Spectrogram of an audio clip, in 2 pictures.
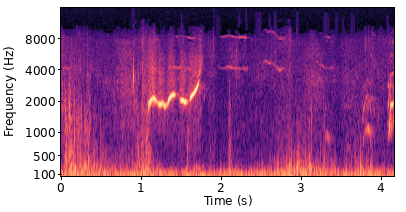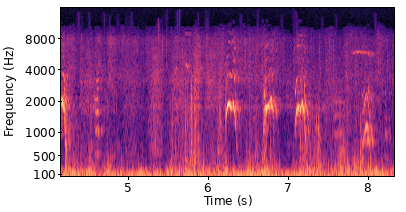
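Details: Podenco hunting dogs working a rabbit hunt: a human whistle early on, then a string of brief high yelps and barks amid strong wind noise.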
